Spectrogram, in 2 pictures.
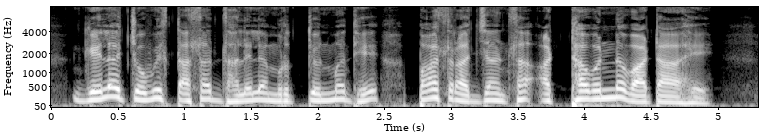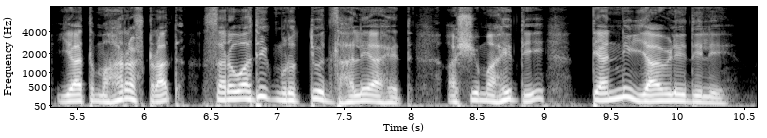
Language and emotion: Marathi, neutral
